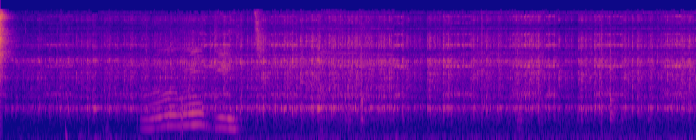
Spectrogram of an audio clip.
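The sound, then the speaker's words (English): A few sharp mechanical clicks from a gas stove igniter being clicked to light the gas, spaced irregularly over a steady hiss, with a brief rising squeal partway through. “Clicking the gas. See, look, that's. Look. You do that to get the fire going, see?”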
